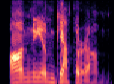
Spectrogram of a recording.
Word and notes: omnium gatherum: American English

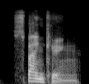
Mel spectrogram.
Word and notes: spanking: British English

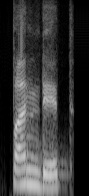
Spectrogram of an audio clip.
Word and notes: pandit: Indian

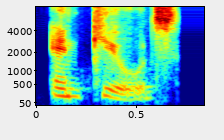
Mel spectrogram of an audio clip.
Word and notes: incudes: Indian

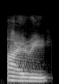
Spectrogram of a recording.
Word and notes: aerie: Indian

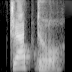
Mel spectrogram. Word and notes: trapdoor: Indian

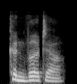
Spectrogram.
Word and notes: converter: Indian

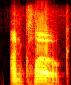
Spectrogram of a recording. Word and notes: uncloak: American English

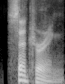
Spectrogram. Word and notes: centring: American English

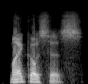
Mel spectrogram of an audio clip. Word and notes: mycosis: American English

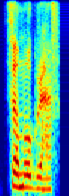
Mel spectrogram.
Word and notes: Thermograph: Indian

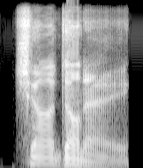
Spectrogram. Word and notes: Chardonnay: British English

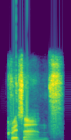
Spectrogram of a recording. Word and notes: chrysanth: British English

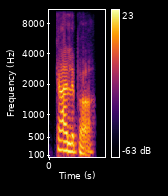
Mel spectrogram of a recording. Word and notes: caliper: Indian

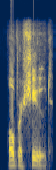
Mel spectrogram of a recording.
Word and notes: overshoot: American English

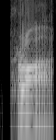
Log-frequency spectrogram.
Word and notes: prau: American English

